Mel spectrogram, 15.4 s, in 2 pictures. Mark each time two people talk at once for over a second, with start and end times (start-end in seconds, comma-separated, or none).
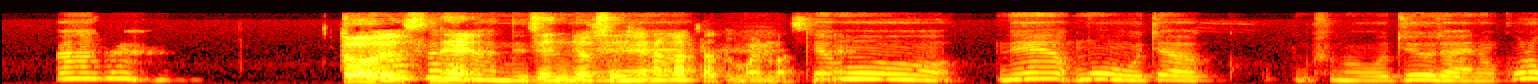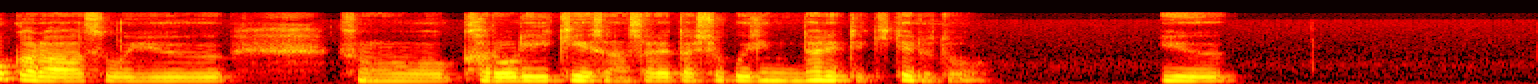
1.9-3.5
